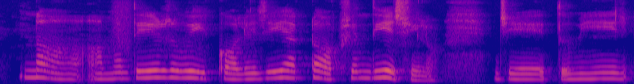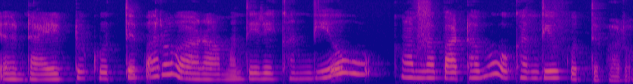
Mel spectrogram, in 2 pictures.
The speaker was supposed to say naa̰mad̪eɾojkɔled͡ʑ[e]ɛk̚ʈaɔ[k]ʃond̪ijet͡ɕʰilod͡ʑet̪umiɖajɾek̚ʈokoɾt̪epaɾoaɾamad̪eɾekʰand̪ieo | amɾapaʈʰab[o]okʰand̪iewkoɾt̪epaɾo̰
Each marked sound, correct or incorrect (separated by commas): correct, incorrect, correct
